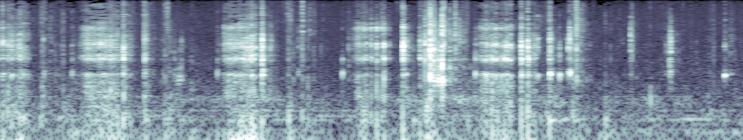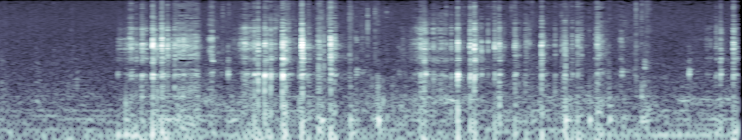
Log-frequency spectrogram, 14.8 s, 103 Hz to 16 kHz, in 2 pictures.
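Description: A very thin remaining stick of dry yellow bar soap, held in the hand, is shaved with a utility knife blade. Dense, rapid crisp scraping and crunching runs throughout, with bright peaks over a low rumble. It swells around 2–6 seconds and again from about 9 seconds.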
